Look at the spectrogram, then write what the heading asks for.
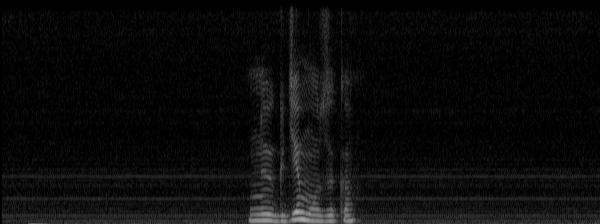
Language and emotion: Russian, neutral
